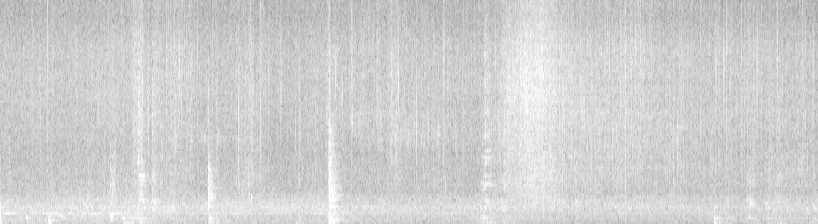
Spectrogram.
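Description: Grated old-pumpkin pancakes sizzling in oil on a cast-iron cauldron-lid griddle, with a metal fork and wooden spatula clicking against the pan a few times, sharpest about five seconds in. The sizzle swells louder for a second or two about eight seconds in.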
